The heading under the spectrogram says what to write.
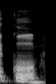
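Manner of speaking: "को" with a pure o, falling low; o-vowel demo. Shown as a demonstration. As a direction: say "को" as a plain long o, no glide. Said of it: "कैसे पढ़ेंगे?".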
